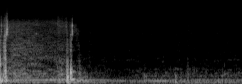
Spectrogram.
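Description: Two sharp clicks about 0.7 s apart over a steady low motor hum.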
